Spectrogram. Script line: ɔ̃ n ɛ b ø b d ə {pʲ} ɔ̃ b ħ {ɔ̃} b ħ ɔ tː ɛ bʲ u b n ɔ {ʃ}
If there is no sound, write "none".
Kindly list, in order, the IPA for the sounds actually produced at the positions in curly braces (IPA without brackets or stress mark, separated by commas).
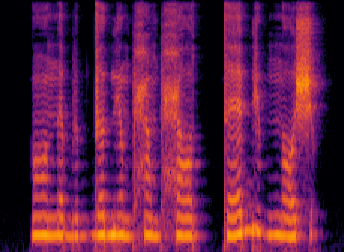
bʲ, ɔ̃, ʃ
